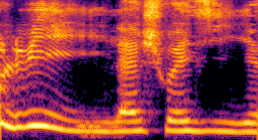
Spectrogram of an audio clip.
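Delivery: ordinary delivery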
